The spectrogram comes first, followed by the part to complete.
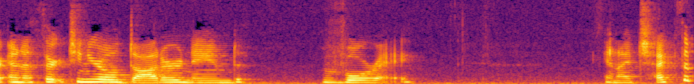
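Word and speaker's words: Voirrey: Margaret, the mother, and a 13-year-old daughter named Vore. And I checked the pronunciation on that, and that is what the internet told me to say.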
